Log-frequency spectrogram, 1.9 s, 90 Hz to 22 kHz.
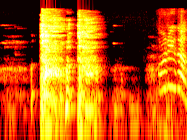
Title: Girl coughing 151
